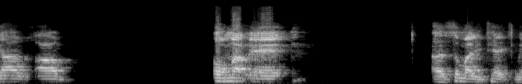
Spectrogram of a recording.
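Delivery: slow, distracted, halting, half-attention talk. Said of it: "the only time you talk like this on the phone".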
